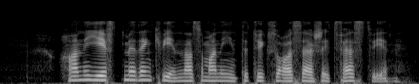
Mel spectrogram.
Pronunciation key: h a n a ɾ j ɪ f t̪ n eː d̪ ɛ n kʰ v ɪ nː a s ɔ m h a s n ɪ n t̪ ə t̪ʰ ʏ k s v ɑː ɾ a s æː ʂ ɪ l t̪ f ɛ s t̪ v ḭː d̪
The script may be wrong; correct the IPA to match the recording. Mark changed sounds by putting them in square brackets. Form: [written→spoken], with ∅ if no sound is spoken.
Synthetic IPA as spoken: h a n [a→æ] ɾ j ɪ f t̪ [n→m] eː d̪ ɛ n kʰ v ɪ nː a s ɔ m h a [s→∅] n ɪ n t̪ ə t̪ʰ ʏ k s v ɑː ɾ a s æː ʂ ɪ l t̪ f ɛ s t̪ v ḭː d̪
